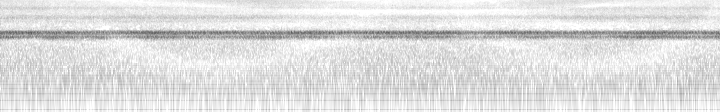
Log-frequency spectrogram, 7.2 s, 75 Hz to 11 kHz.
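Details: Cricket chorus in binaural 8D: one steady, unbroken high-pitched ringing trill with no separate chirps, over a broad soft hiss.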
